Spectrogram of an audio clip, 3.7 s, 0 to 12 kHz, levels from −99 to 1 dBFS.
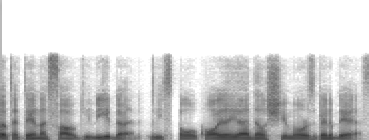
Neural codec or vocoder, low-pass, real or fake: codec, 16 kHz, 0.5 kbps, FreqCodec, larger model; 7.2 kHz; fake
